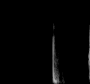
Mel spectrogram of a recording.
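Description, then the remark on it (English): A single sneeze: a short soft intake after silence, then a loud, sharp, hissy burst right at the end, with no talking. “Bless you.”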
